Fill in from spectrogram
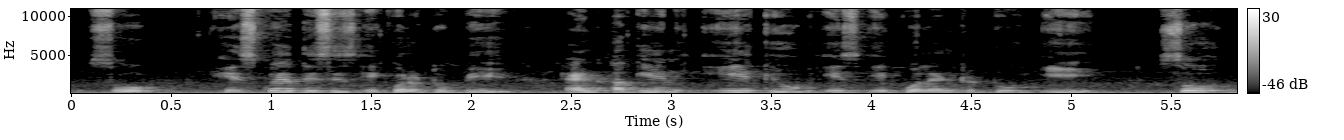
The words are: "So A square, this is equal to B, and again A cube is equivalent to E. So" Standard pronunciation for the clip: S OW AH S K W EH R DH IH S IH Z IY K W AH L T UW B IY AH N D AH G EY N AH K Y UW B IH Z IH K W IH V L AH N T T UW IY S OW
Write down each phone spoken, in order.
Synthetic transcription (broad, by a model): S OW AH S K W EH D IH S IH Z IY K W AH L T UW B IY AH N D AH G EY N AH K Y UW B IH Z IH K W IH L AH N T T UW IY S OW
